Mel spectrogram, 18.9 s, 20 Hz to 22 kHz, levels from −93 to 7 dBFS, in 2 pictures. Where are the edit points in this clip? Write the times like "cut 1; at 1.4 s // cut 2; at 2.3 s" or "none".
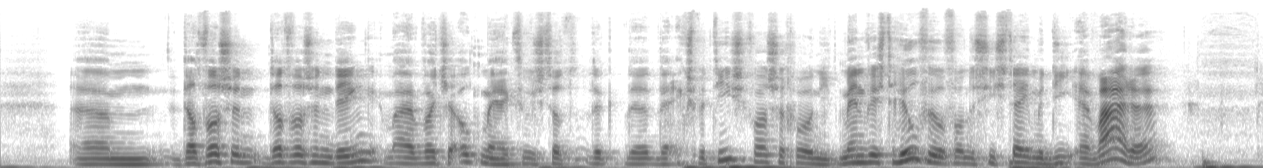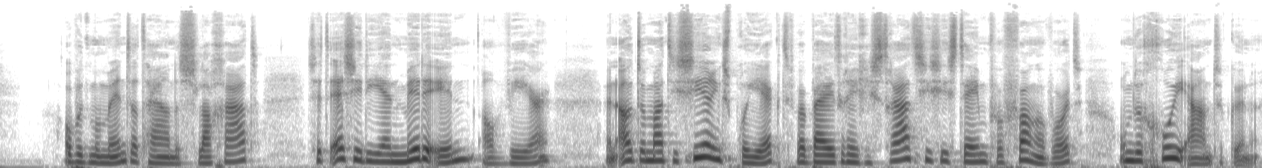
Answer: cut 1; at 9.8 s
